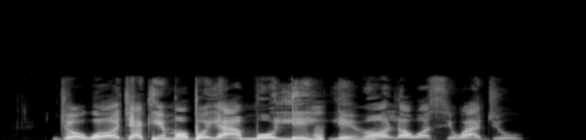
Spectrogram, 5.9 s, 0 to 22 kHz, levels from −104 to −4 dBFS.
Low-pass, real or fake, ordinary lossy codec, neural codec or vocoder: 9.9 kHz; real; AAC, 64 kbps; none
